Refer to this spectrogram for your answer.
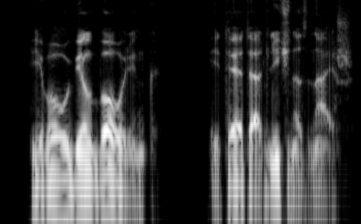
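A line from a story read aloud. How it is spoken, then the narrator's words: Calm. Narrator (Russian): спокойно сказал аристократ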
